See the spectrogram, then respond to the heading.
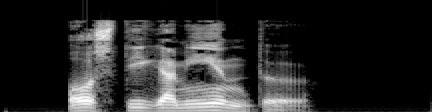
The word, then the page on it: hostigamiento: espagnol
